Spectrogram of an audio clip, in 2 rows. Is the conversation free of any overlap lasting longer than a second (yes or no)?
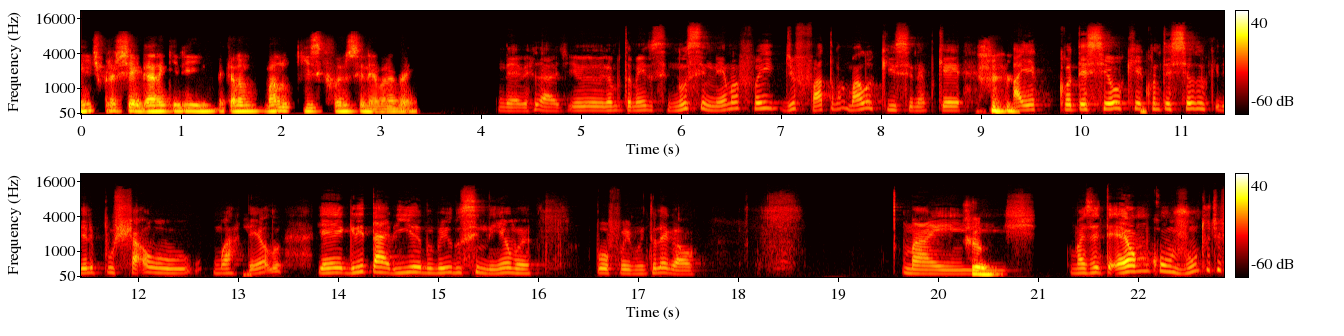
yes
